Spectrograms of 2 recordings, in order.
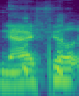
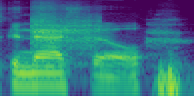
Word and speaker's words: Gnashvyll: It's also not Nashville. It's Gnashvyll, Malay. Yeah, it's spelled with a G because we're awesome And a Y.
